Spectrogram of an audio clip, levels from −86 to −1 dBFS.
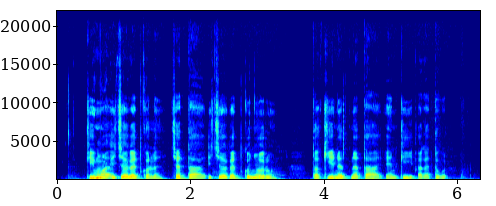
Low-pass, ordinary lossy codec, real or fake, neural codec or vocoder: none; none; real; none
